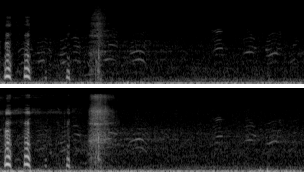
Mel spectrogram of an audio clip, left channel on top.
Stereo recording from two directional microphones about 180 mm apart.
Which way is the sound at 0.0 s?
5° left (ahead or behind).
